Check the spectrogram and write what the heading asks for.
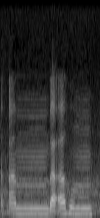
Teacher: انبأہم اقلاب والا قاعدہ آ گیا ہے تو یہاں پر ہم غنہ کر کے پڑھیں گے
